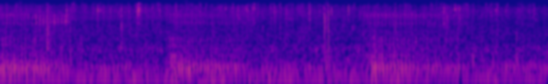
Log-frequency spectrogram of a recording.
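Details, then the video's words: Pair of cats asleep before a rainy window, fire burning nearby; deep, vibrating purr pulses with each inhale and exhale, strongest near the start and end, accompanied by clicking fire crackles and gentle rainfall. "Purring Cat"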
